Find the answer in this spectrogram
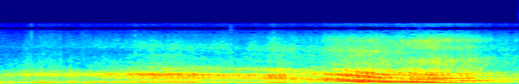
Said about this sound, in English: As the scout plane circles in for a landing on the parade ground, Bluger, accompanied by General Lin Pu and Shanghai Lil, rushes out of the castle.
